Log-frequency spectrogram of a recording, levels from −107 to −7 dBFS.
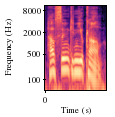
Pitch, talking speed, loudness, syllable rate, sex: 155 Hz, 245 wpm, -14 LUFS, 4.9 syllables/s, male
